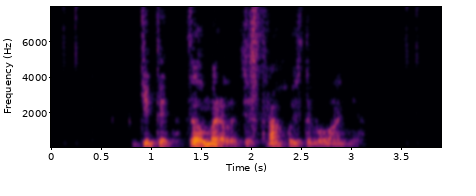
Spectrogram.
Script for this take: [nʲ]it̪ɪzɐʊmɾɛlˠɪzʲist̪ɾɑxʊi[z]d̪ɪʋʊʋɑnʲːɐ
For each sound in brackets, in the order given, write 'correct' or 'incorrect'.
incorrect: dʲ, correct

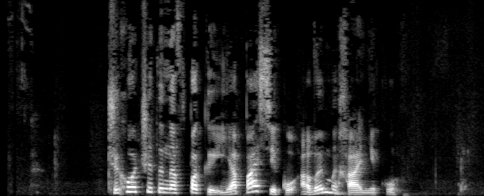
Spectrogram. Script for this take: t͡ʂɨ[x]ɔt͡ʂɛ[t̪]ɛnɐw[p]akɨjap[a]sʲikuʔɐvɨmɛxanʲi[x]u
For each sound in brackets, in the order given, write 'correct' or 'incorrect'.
correct, correct, correct, correct, incorrect: k

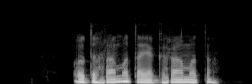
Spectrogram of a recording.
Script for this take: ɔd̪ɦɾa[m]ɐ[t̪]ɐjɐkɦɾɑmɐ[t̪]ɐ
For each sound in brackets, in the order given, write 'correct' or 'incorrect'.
correct, correct, correct

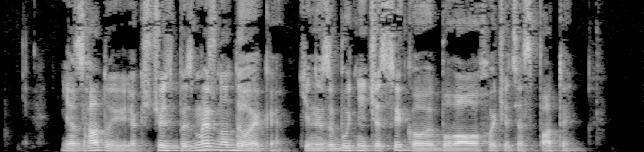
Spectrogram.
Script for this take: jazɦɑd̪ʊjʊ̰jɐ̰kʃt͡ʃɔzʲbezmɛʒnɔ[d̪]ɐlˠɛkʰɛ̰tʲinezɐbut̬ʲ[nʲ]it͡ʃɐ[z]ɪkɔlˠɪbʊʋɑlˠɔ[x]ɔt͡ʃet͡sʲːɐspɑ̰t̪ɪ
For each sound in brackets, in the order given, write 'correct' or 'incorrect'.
correct, correct, incorrect: s, correct

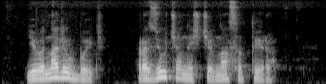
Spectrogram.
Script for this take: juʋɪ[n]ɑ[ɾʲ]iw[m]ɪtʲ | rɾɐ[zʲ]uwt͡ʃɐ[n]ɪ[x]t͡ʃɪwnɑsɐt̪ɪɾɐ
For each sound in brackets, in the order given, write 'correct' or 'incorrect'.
correct, incorrect: lʲ, incorrect: b, correct, correct, incorrect: ʃ

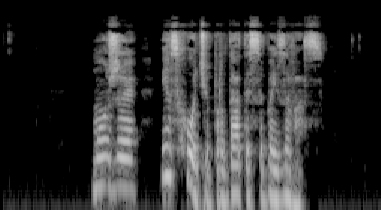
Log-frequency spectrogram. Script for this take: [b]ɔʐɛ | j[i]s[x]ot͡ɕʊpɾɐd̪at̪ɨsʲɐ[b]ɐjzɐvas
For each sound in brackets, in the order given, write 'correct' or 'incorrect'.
incorrect: m, incorrect: a, correct, correct

